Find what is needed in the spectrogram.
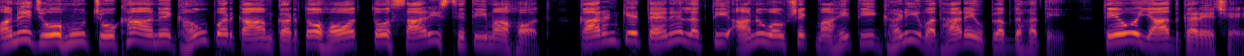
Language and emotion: Gujarati, neutral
